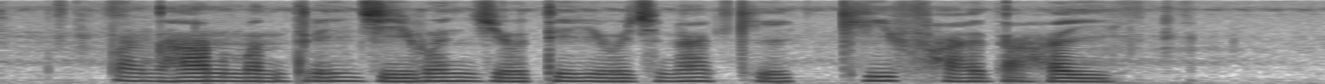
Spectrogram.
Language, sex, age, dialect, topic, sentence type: Magahi, male, 25-30, Western, banking, question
